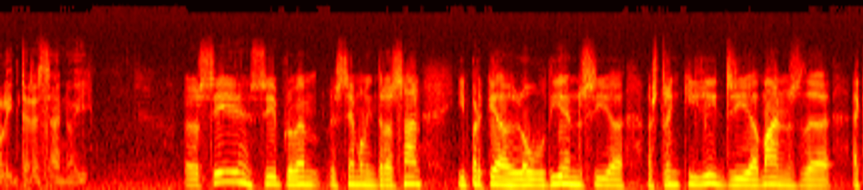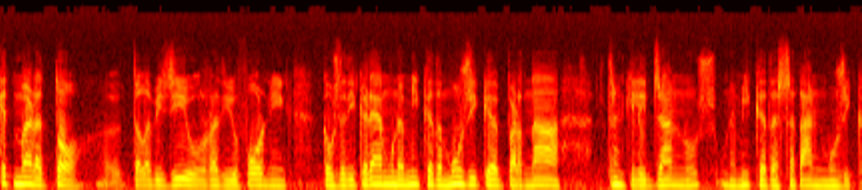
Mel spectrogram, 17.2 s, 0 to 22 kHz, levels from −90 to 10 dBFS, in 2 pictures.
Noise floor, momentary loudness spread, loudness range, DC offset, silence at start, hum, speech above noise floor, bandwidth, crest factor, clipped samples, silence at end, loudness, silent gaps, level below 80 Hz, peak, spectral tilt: -46 dBFS; 11 LU; 3 LU; under 0.1%; 0 s; none; 27 dB; 15.5 kHz; 16 dB; under 0.1%; 0 s; -20 LUFS; none; -48 dBFS; -4 dBFS; -6.5 dB/octave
